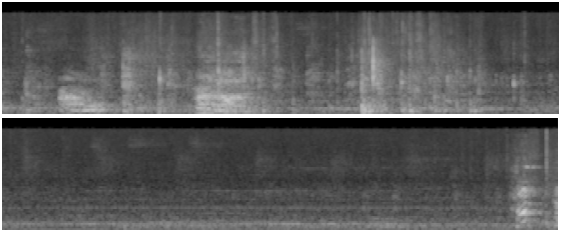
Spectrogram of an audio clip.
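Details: Three dogs playing together indoors through a morning: short, rough whining and yelping bursts at around one to four seconds, then a quiet stretch with a steady hum, and a sharp final burst near the end.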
